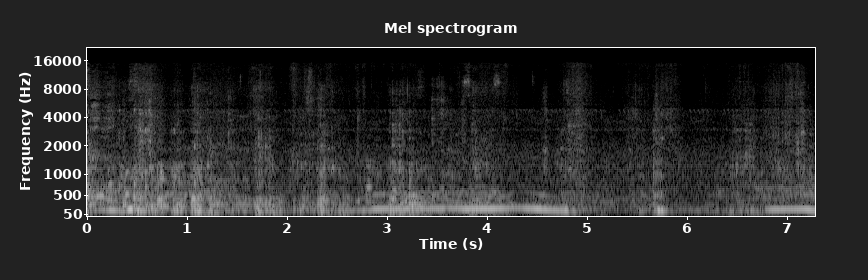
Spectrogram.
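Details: Lions feeding on a horse carcass at night at Lion Park, Gauteng, South Africa, in October 2013. A deep, drawn-out tonal moan rises and then falls over about two seconds, with shorter low calls before and after it and a faint rustling background.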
